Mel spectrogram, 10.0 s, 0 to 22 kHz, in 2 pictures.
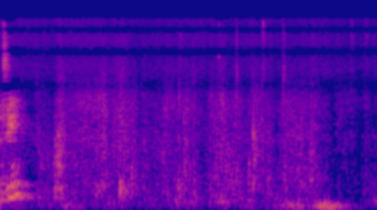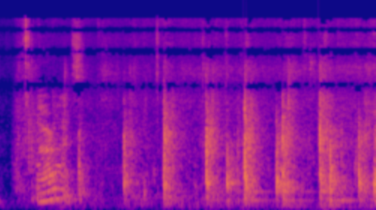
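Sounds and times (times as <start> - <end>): footsteps on wooden floor: 0.5 - 10.0.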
